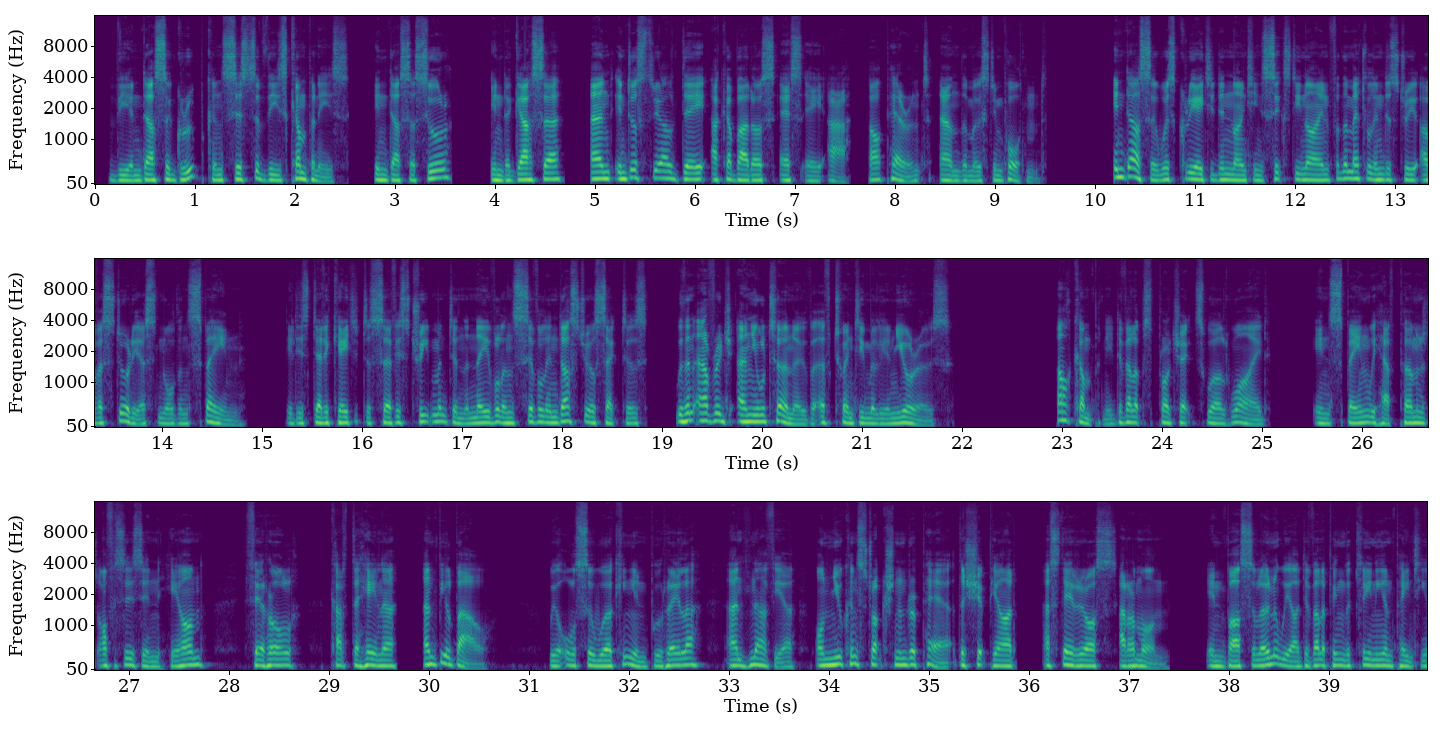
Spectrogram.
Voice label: corporate sample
